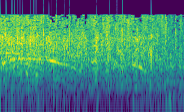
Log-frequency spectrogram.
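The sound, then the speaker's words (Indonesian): Loud, steady applause from an audience at a religious gathering as the governor is invited up to give remarks; dense, continuous clapping fills the whole clip without a break. “tepuk tangan kagem Pak Ganjar”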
